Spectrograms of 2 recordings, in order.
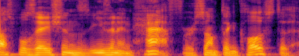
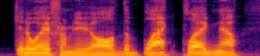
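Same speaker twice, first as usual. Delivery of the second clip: ordinary delivery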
